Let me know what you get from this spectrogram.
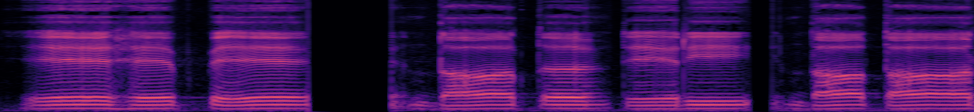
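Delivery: very slow, ਭੇ drawn out clearly. Shown as a demonstration. Teacher models ਭੇ for students. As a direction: stretch ਭੇ with the sihari sound. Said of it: "ਭੱਬੇ ਸਿਹਾਰੀ ਭੇ, ਇਸ ਤਰ੍ਹਾਂ ਆਵਾਜ਼ ਕੱਢਣੀ ਹੈ".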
